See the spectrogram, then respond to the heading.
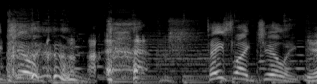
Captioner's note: coughing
